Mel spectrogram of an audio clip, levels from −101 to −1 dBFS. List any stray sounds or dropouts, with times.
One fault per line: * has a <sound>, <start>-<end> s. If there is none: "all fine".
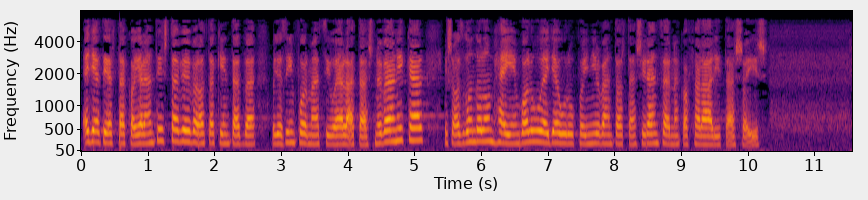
all fine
